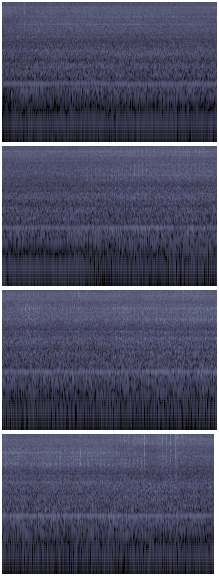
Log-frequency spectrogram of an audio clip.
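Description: Faint, steady hum of a Parkside benchtop drill press and a vacuum running for dust extraction, as a Forstner bit bores into a wooden board.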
